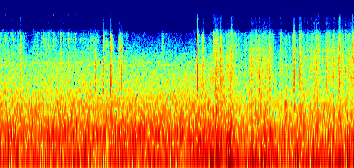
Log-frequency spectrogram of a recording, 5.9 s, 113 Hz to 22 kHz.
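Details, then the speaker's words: Porsche 911 after shock absorber replacement, driven at 30 km/h over a potholed test road: steady low road rumble with only faint thumps and no squeak from the front suspension; quiet suspension over bumps, night-and-day difference from the old dampers. "und das hört sich also das ist ein Unterschied wie Tag und Nacht"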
